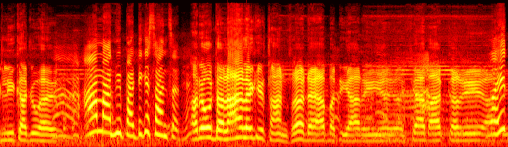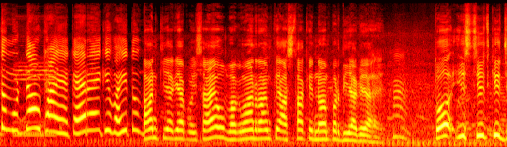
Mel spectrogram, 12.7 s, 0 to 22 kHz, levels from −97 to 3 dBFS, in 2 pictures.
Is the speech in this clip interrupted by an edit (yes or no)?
yes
